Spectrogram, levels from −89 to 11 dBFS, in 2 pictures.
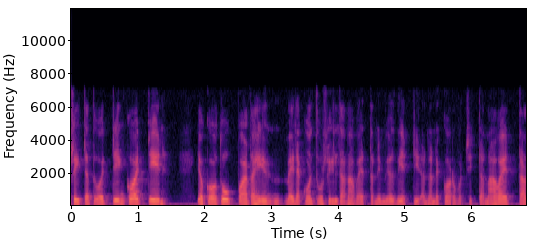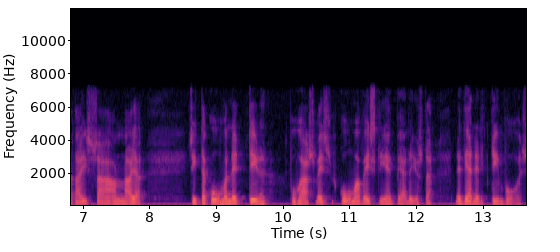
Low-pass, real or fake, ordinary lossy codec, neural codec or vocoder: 7.2 kHz; real; none; none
